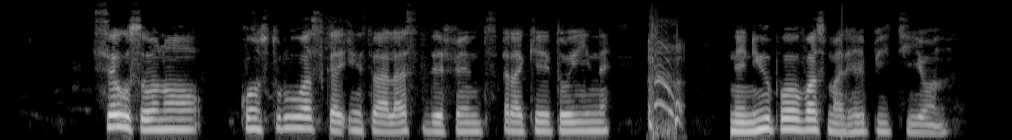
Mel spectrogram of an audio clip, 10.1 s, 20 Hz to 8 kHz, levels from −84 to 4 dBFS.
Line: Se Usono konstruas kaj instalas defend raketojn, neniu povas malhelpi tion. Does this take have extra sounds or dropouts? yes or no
yes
